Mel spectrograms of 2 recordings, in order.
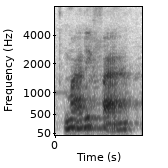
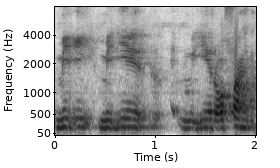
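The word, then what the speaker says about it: معرفة: Ma'rifah, bukan mi'i rofah gitu enggak, atau ma'rofah enggak, ma'rifah.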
